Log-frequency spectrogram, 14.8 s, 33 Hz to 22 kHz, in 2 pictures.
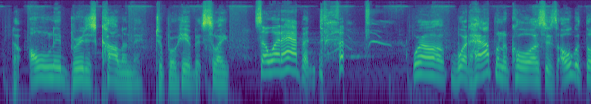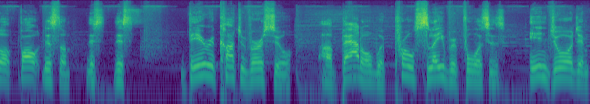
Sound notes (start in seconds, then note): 4.0 laughs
